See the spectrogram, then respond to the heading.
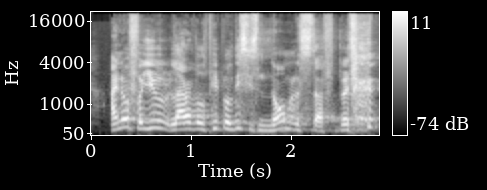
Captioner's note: laughs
